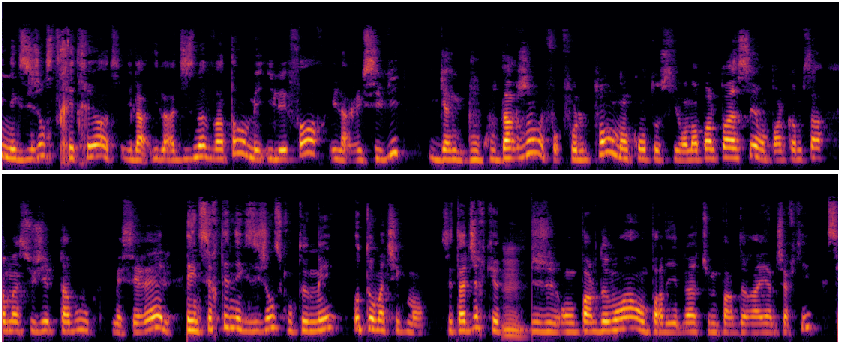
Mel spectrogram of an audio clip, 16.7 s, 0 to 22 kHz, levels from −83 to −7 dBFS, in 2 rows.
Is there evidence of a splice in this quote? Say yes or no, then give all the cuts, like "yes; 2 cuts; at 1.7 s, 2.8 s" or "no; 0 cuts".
yes; 2 cuts; at 5.6 s, 10.2 s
